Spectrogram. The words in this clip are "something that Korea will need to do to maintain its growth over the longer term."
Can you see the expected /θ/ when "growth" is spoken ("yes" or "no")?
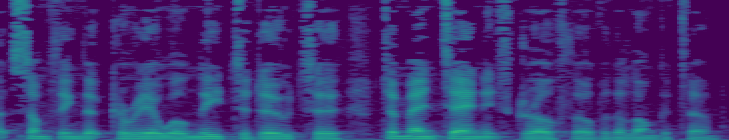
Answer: yes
